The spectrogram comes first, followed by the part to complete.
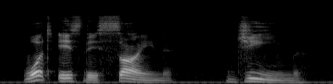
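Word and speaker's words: جيم: Jim. It is the letter Jim, which is the English J, but pronounced hard G in Egypt.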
